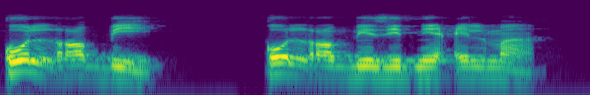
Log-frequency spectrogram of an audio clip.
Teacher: Lam dengan ro juga berdekatan makhrajnya. · Jadi kita lamnya hilang. Kenapa? Karena lamnya dimasukkan ke robbi. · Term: mutaqaribain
